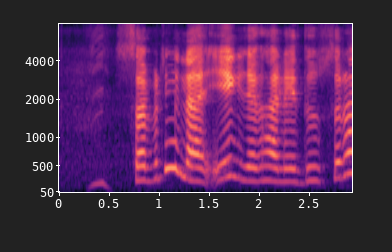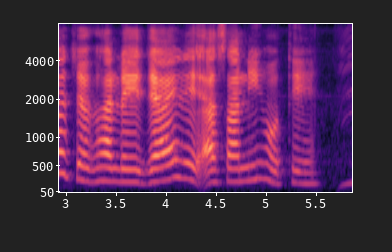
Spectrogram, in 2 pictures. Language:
Chhattisgarhi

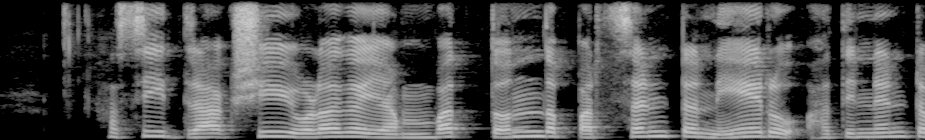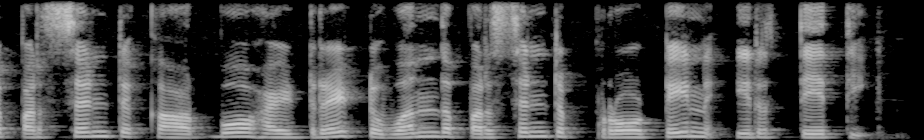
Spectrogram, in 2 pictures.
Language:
Kannada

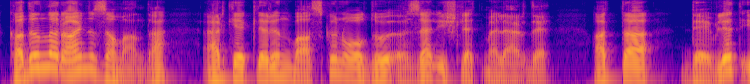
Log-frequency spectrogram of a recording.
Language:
Turkish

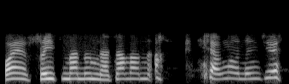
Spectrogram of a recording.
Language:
Manipuri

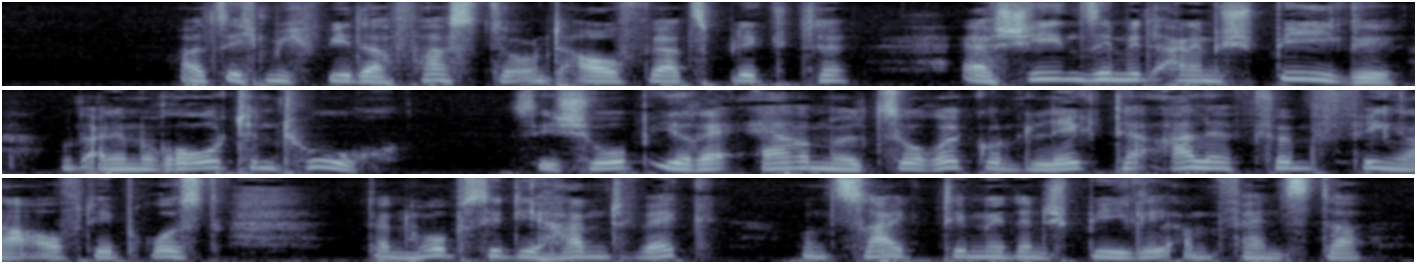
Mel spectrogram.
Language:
German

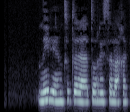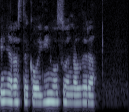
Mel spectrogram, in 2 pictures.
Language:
Basque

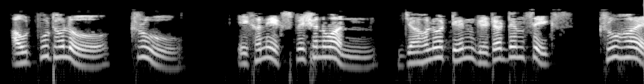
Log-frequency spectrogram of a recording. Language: Bangla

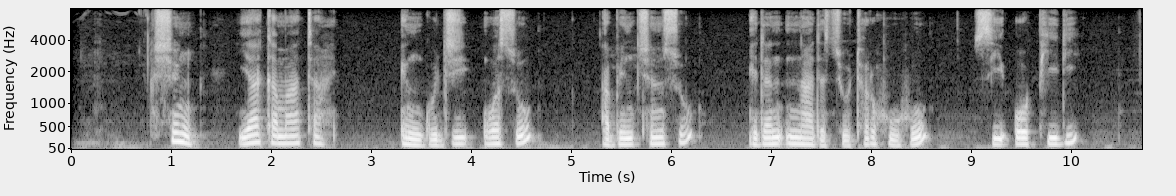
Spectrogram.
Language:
Hausa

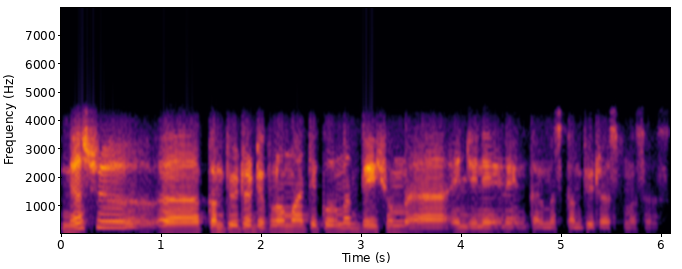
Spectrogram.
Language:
Kashmiri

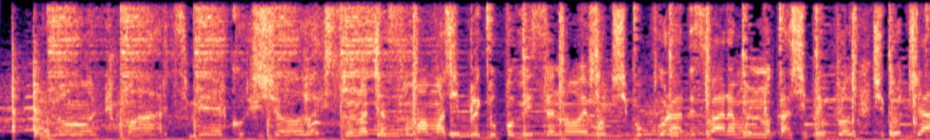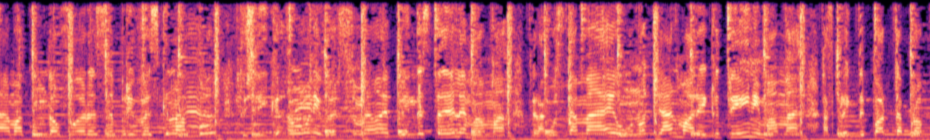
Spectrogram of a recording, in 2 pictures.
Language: Romanian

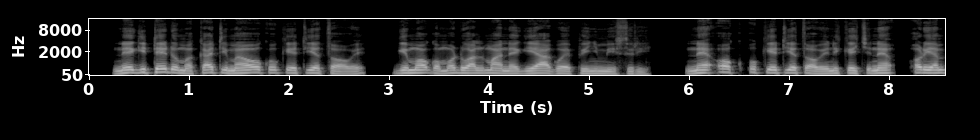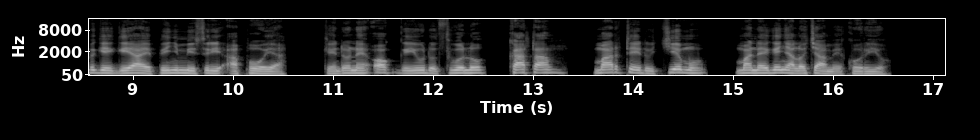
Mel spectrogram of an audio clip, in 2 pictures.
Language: Luo (Kenya and Tanzania)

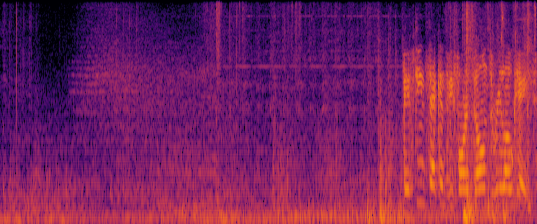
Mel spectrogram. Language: English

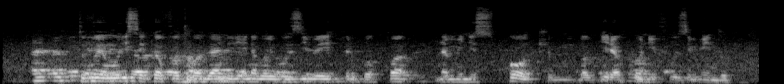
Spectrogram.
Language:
Kinyarwanda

